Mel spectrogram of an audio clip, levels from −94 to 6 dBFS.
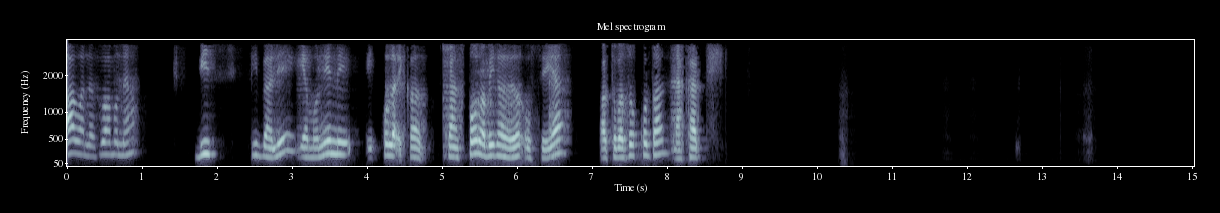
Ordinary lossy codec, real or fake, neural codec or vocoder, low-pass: AAC, 16 kbps; fake; codec, 16 kHz in and 24 kHz out, 0.9 kbps, LongCat-Audio-Codec, fine tuned four codebook decoder; 3.6 kHz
